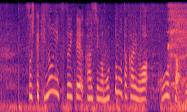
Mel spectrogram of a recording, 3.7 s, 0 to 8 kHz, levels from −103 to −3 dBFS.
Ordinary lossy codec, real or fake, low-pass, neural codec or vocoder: none; fake; 7.2 kHz; codec, 16 kHz in and 24 kHz out, 2.2 kbps, FireRedTTS-2 codec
